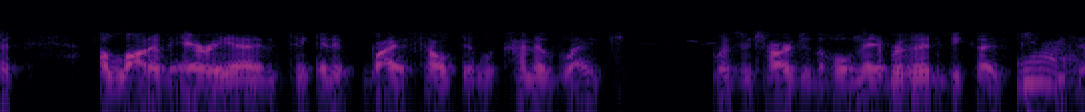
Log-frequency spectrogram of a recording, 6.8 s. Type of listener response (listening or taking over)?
listening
